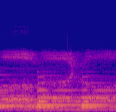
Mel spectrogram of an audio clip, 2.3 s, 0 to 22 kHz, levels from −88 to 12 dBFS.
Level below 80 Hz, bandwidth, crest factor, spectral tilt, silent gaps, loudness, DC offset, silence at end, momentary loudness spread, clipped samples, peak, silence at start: -60 dBFS; 3.7 kHz; 16 dB; -9.5 dB/octave; none; -28 LUFS; under 0.1%; 0 s; 5 LU; under 0.1%; -12 dBFS; 0 s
